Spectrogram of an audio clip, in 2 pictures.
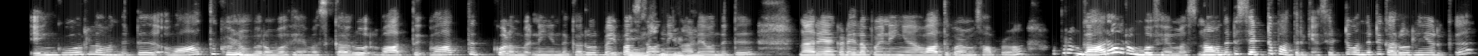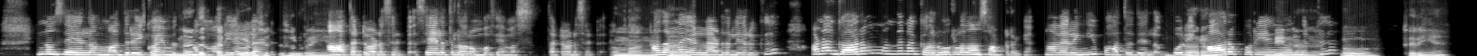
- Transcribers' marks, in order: in English: "ஃபேமஸ்"; inhale; inhale; in English: "ஃபேமஸ்"; inhale; in English: "ஃபேமஸ்"; inhale; unintelligible speech; inhale
- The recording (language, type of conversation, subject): Tamil, podcast, ஒரு ஊரின் உணவுப் பண்பாடு பற்றி உங்கள் கருத்து என்ன?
